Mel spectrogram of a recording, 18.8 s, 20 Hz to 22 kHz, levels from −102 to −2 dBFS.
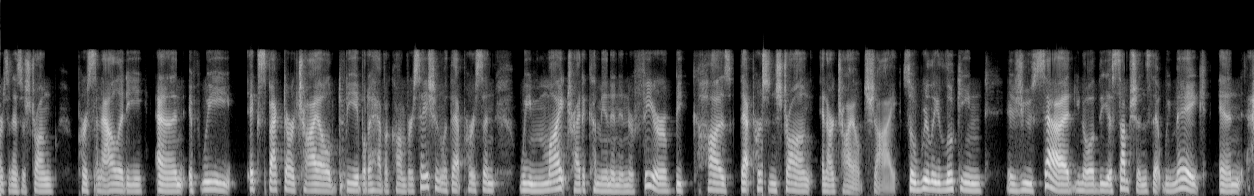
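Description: At 1.41 to 1.54 s, at 5.11 to 5.19 s (after "we expect our child", before "able to have a") and at 11.39 to 11.45 s (after "and interfere because that", before "strong and our child's") there's VoIP packet loss concealed by the speech codec. The decoder fills each gap by stretching the last sound into a fading buzzy tone or coloured noise, and the output stays a bit off for a moment after the packets come back. The three gaps point to about 20, 60 and 40 ms of lost audio. The Speex coding at 34 kbps adds little or no audible damage of its own.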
